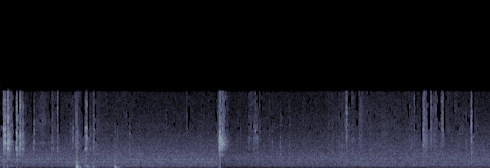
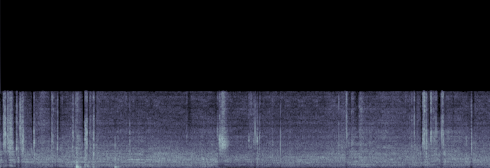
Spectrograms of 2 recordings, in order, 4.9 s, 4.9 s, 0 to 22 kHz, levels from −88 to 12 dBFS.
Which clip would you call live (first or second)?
first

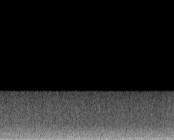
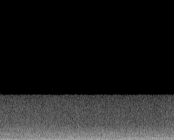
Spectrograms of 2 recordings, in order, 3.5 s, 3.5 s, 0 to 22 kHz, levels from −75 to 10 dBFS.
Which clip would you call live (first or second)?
second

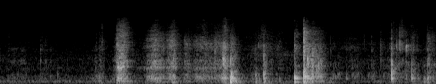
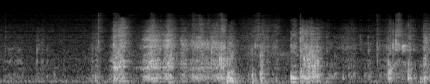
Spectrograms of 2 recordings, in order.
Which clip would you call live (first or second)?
first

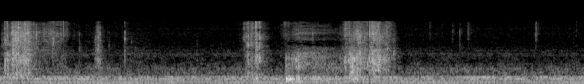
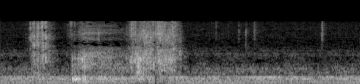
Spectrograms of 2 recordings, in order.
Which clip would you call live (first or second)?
second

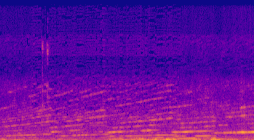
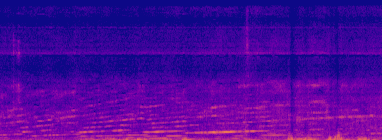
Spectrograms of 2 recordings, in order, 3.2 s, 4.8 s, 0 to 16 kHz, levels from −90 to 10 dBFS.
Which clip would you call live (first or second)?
first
